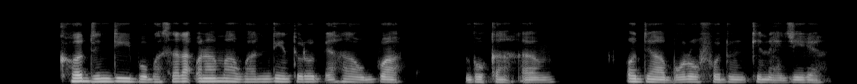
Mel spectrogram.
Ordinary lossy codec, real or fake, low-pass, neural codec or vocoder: MP3, 64 kbps; fake; 7.2 kHz; codec, 16 kHz, 2 kbps, X-Codec, HuBERT features, trained on LibriSpeech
